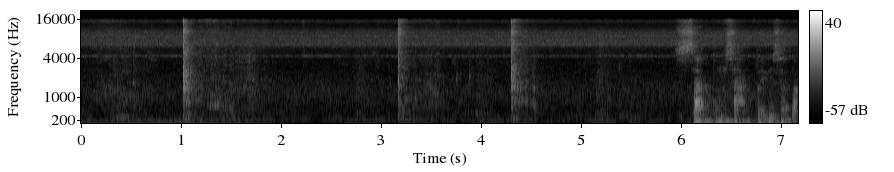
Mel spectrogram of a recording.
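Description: A metal spoon clinks against a pan as it stirs.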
